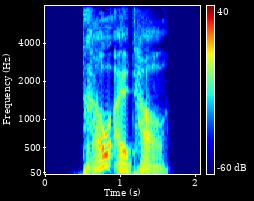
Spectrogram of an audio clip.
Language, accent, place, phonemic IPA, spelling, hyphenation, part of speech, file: German, Germany, Berlin, /ˈtʁaʊ̯ʔalˌtaːɐ̯/, Traualtar, Trau‧al‧tar, noun, De-Traualtar.ogg
- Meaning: marriage altar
